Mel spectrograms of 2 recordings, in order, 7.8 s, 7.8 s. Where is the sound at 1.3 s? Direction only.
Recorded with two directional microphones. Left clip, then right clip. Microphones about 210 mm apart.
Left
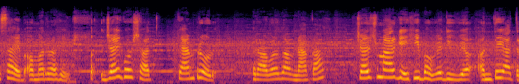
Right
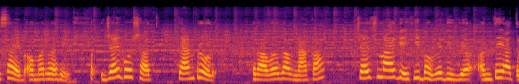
5° right (ahead or behind).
